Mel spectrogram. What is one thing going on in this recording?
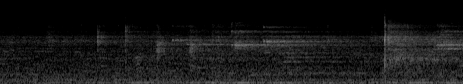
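A shuttlecock is hit with rackets in a large echoing hall.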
